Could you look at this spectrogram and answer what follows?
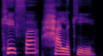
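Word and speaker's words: كيف حالكِ: So to a man, you ask, kaifa halaka. Hear that ka at the end? And to a woman, it's kaifa halaki with that ki sound.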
